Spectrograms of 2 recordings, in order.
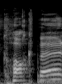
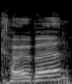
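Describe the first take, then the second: First: The 'ck' sound is clearly pronounced. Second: The 'ck' sound is left out entirely. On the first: The speaker calls it right. "the C and K aren't silent here" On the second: The speaker calls it wrong. "you say it's Coburn"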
